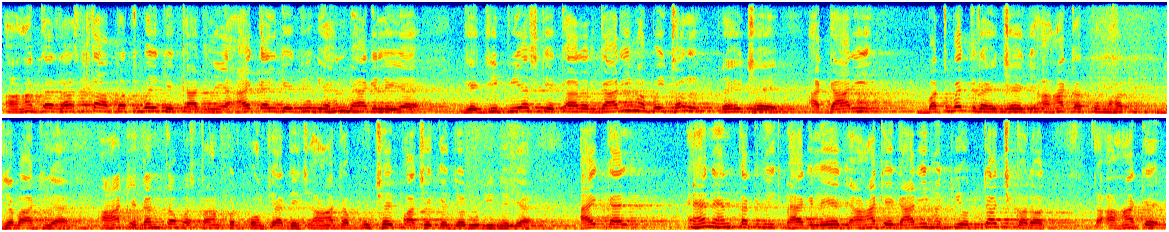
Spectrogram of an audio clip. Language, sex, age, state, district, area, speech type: Maithili, male, 45-60, Bihar, Supaul, urban, spontaneous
